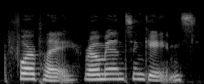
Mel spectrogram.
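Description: It is said in a put-on radio announcer voice.

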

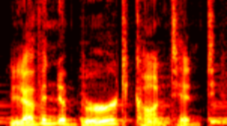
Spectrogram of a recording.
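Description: It is read in a put-on Swedish accent. The speaker calls it wrong. "I need you to do it in a Swedish accent"

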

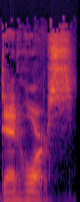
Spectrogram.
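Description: It is spoken in an American accent. "as an American, I'd be saying dead horse"

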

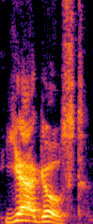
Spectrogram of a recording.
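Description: It is said flat and deadpan.

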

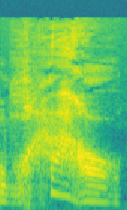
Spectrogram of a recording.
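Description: It sounds amazed and excited.

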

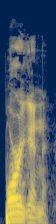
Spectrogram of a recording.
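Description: It is said with an American pronunciation. The speaker calls it wrong. "I would say something incorrectly in French"

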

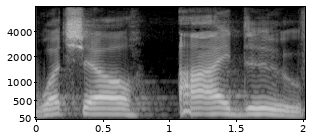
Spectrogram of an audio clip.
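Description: The pronoun I is emphasized.

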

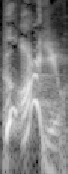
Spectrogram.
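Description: It sounds startled and surprised by the person.

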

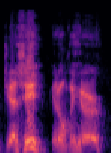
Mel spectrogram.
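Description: It is said in a put-on movie-dad voice.

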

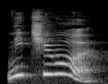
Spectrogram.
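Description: It is said in a cheerful, upbeat tone.

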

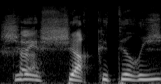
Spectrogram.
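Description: It is said with an exaggerated French accent. "did too much of the for my French accent"

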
